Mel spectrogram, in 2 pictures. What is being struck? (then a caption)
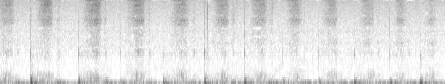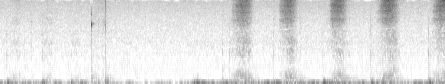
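Colored pencil on drawing paper in a spiral sketchbook. A hand-held colored pencil rubs shading strokes over flat cream drawing paper in a wire-bound spiral sketchbook. Quick, dry, scratchy back-and-forth strokes repeat in a steady rhythm, then briefly thin out before a final run of bright, raspy strokes.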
